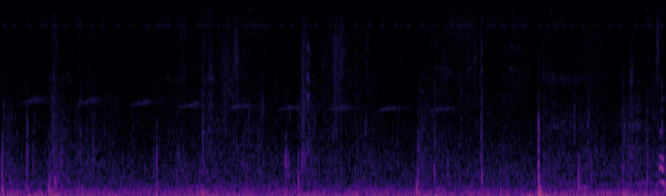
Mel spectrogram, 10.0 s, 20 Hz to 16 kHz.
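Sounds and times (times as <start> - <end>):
bird chirping: 0.0 - 8.0
footsteps on grassy trail: 0.0 - 10.0.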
